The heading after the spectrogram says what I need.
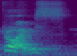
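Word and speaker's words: trois: Now 3 को हम लिखते हैं ट्वाइस. बोलते हैं ट्वे.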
